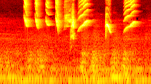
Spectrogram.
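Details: Lure song of an Oriental magpie-robin meant to prompt another bird to sing: a quick series of sharp, sweeping chirps repeated in rapid succession, with ringing harmonic notes and a low background hum.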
